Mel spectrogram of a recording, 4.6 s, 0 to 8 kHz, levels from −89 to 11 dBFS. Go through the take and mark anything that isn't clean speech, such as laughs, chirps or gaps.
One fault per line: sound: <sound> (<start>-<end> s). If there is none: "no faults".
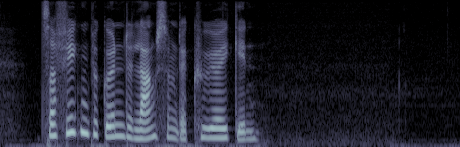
no faults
